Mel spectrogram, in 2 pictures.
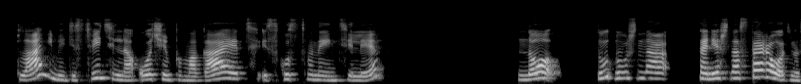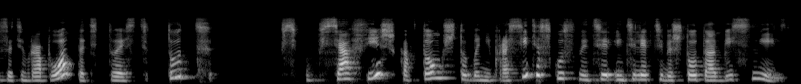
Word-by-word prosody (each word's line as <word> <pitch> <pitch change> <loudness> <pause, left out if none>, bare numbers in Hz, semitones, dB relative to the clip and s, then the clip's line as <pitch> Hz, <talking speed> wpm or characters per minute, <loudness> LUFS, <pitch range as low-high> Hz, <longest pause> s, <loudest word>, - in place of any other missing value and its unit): плане 445 -10 +4
мне 210 -4 -3
действительно 205 +1 -2
очень 230 -1 -1
помогает 205 +8 +3
искусственный 225 -1 -6
интелле 190 - -4 1.4
Но 240 +7 +4 0.3
тут 300 +4 -2
нужно, 285 -1 -1 0.3
конечно, 275 +1 +4
осторожно 285 - +4
с 195 +2 -13
этим 185 0 -8
работать. 185 - +2
То 185 - -7
есть 175 -1 -4 0.2
тут 335 +2 -4 0.8
вс - - -6 0.2
вся 240 +6 +4
фишка 420 - 0
в 200 - -29
том, 285 +3 +2
чтобы 225 -9 -4
не 185 -2 -7
просить 200 - -1
искусственный 275 - 0
инте 225 +2 +1
интеллект 220 +1 -1
тебе 220 -4 -5
что-то 200 +1 +1
объяснить, 220 +8 -6
225 Hz, 120 wpm, -23 LUFS, 200-285 Hz, 1.4 s, плане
